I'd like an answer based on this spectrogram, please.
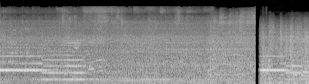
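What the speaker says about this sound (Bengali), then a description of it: "আমাদের ট্রেন ছেড়েছে শিয়ালদা স্টেশন থেকে নামখানা লোকাল" A Namkhana local train out of Sealdah rumbles loudly along the rails with a continuous clatter and drone, a long horn-like tone sounding early, then a brief dropout before the rumble resumes.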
